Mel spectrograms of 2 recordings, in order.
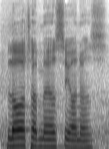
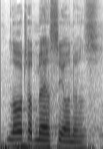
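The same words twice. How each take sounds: The two takes are said the same way.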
